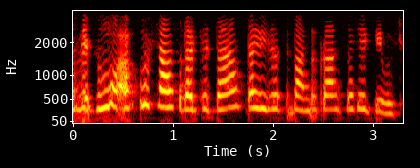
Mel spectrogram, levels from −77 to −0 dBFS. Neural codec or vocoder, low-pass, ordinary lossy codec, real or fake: codec, 16 kHz in and 24 kHz out, 0.6 kbps, FireRedTTS-2 codec; 3.6 kHz; none; fake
